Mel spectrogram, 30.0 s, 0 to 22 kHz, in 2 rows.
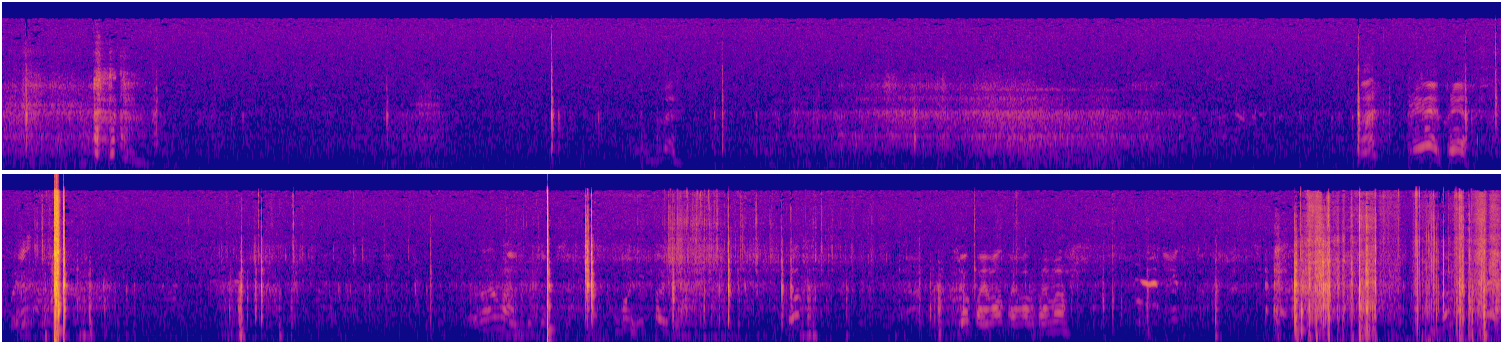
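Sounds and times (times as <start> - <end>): faint airy hiss: 0.0 - 27.9
harness and rope rustling: 14.6 - 29.9.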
